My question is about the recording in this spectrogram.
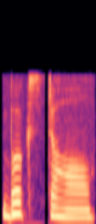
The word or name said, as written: bookstall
